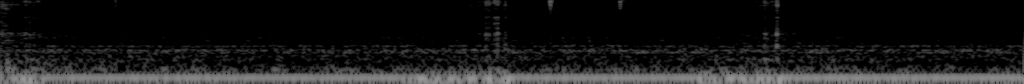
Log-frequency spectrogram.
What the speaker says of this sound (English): I like to take it, and this one's easy because it's got lines, and then just cut it in half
